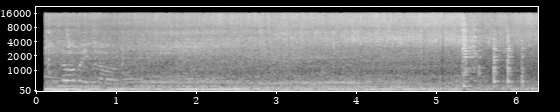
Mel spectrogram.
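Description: Mutton keema sizzling in oil on a large iron tawa griddle, over a steady low hum. Near the end, metal spatulas start striking the griddle in quick clanks: the chopping that gives takatak its name.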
